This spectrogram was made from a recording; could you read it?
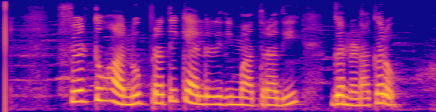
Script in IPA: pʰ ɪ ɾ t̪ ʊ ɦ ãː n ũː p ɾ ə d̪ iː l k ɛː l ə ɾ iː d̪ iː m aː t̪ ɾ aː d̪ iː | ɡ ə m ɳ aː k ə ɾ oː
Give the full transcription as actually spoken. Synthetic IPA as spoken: pʰ ɪ ɾ t̪ ʊ ɦ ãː n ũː p ɾ ə t̪ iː k ɛː l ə ɾ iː d̪ iː m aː t̪ ɾ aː d̪ iː | ɡ ə n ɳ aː k ə ɾ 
